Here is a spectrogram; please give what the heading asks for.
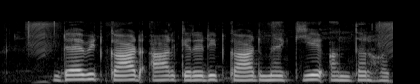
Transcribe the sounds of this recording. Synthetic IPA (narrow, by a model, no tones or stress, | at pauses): ɖeːʋɪʈkaːɾɖaːɾkeɾeːɖɪʈkaːɾɖmẽkieʔə̃nt̪əɾɦo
